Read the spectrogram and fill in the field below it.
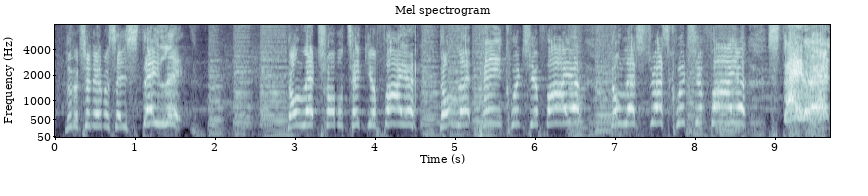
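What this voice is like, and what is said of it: Yelling preacher. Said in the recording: “I'm yelling too much.”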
